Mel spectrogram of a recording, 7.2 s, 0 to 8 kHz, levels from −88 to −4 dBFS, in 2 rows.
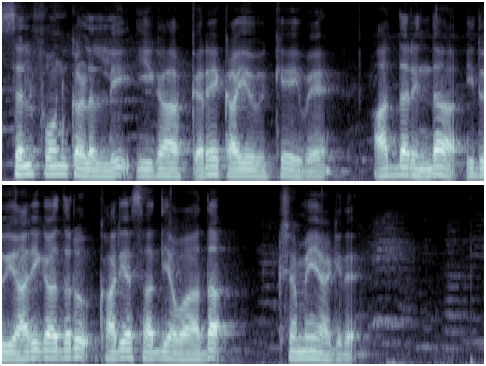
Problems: continuous background conversations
